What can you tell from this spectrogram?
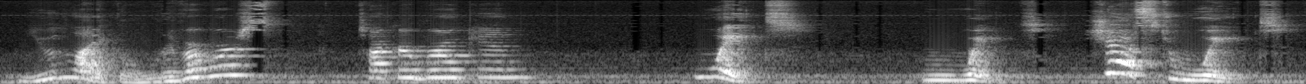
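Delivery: high, eager mouse voice; bursting with excitement; excited mouse. Acted. Tucker hears of liverwurst and cuts Chester off, high and excited.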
